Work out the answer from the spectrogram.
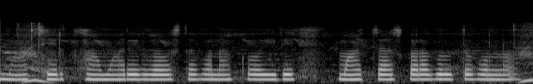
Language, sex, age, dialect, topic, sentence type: Bengali, female, 18-24, Western, agriculture, statement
